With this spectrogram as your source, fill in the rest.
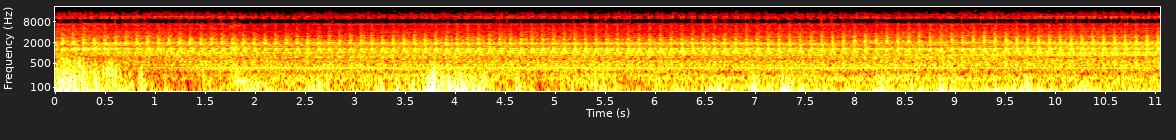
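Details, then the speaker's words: Kia Sportage 4G 2017, G4NA engine, 265,500 km, cold start idle: light fast knocking about three per second, piston slap present at the very beginning that fades as the engine warms. "Поршневой был в самом начале."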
